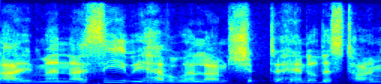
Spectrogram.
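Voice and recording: In a put-on character voice with a Scottish accent, a man speaks at a moderate pace and a fairly high pitch. His tone is bright and sharp, with vocal fry. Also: ordinary pitch variation. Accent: mock Scottish.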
